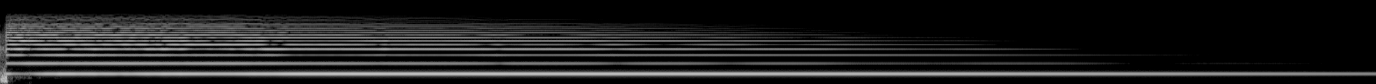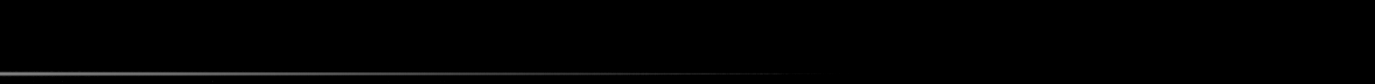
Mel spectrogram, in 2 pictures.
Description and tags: Dist sng B 2nd str 12th frt
B (2nd) string, on the 12th fret.
distorted, distorted-guitar, distortion, guitar, guitar-notes, single, single-notes, strings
